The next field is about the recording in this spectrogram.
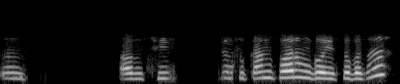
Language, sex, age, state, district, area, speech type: Kashmiri, female, 30-45, Jammu and Kashmir, Bandipora, rural, conversation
